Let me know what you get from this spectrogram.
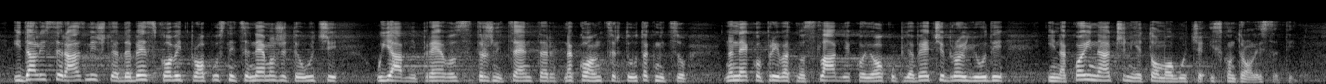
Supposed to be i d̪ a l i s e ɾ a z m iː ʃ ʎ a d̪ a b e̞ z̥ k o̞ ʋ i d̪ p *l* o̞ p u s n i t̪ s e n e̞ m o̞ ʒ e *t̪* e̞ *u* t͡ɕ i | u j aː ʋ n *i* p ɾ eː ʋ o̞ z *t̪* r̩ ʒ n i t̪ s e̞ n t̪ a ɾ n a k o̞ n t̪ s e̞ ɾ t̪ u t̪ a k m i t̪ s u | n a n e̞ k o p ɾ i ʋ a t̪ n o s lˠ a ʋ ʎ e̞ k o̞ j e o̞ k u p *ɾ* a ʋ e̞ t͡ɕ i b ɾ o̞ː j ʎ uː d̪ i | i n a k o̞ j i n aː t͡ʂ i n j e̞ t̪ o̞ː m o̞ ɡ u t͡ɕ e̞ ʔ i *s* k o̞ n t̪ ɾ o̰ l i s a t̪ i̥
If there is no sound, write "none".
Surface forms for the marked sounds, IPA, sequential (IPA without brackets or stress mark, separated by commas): ɾ, t̪, uː, i, t̪, ʎ, s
